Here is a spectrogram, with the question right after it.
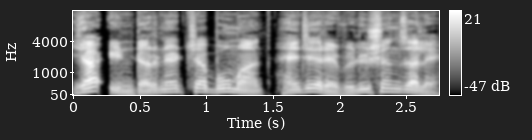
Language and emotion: Goan Konkani, neutral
